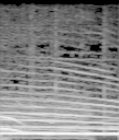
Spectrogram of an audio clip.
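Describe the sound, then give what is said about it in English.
A loud, sustained studio cheer of voices welcoming a guest, holding a drawn-out high whoop, the pitch sliding downward and then leveling off for about a second and a half, with no clear words. “Normally we warn people that we cheer because some people would get excited, get scared.”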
